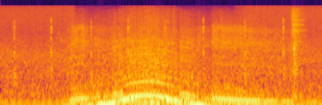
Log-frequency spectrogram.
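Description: A car engine revs up and then settles back down.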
